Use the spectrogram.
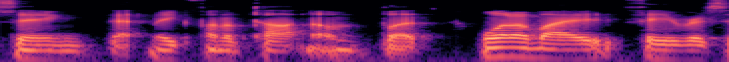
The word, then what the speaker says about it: Tottenham: tottenham but it's pronounced tottenham yeah just two syllables tottenham uh what do you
